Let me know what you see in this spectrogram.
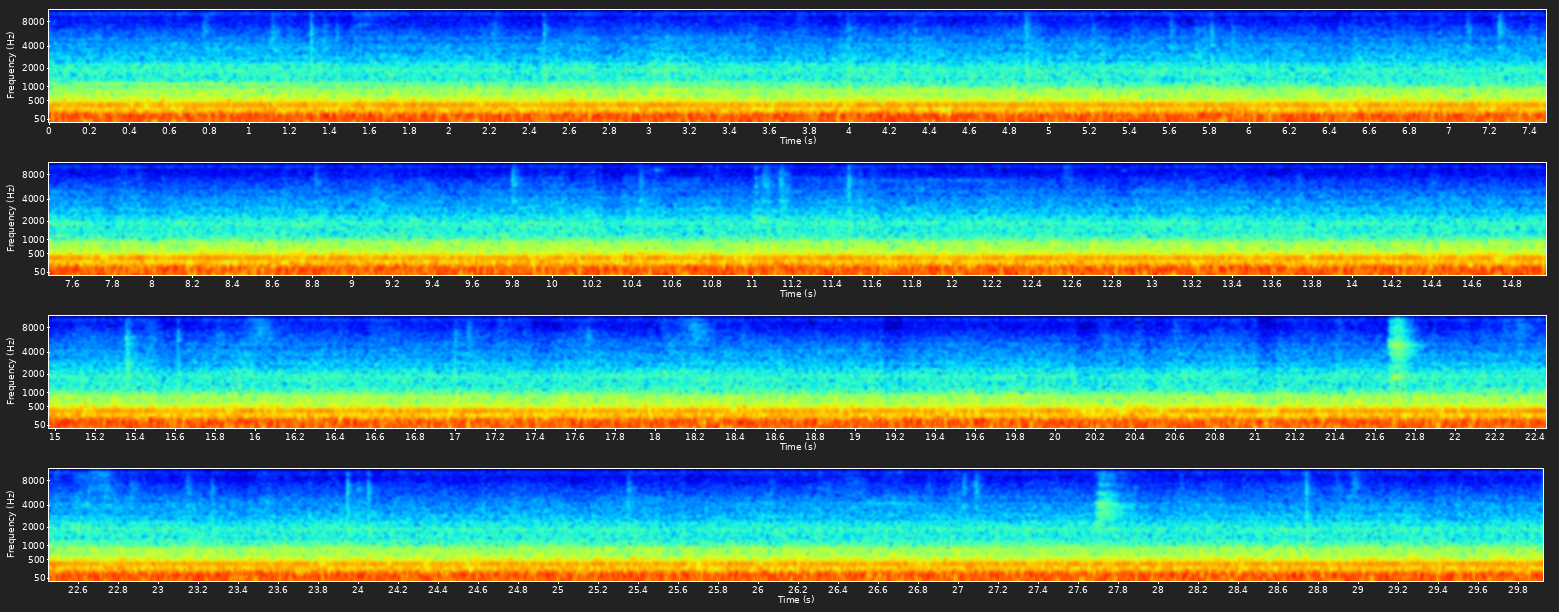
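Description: Running noise inside a moving passenger train: a steady, heavy low rumble with a constant hum.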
